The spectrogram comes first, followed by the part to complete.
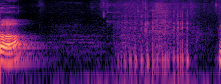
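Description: A man's voice trailing off at a sentence end, then a short, raspy in-breath lasting just under a second before he speaks again.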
